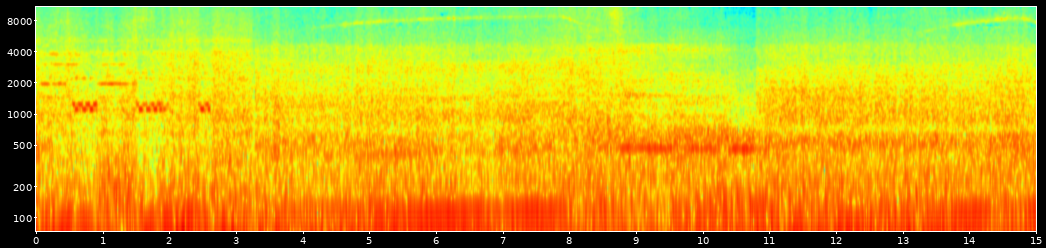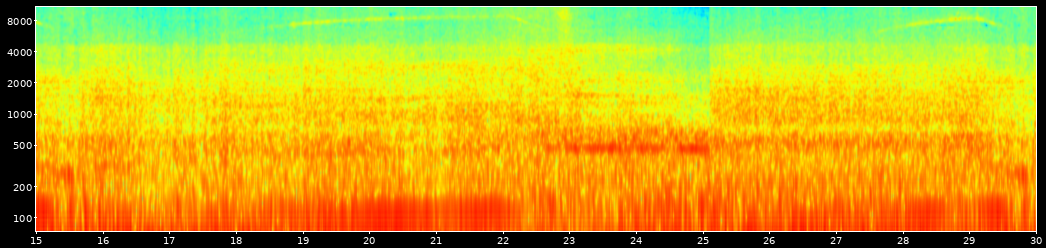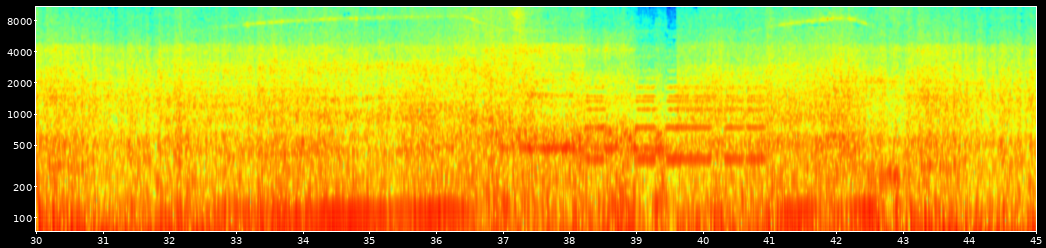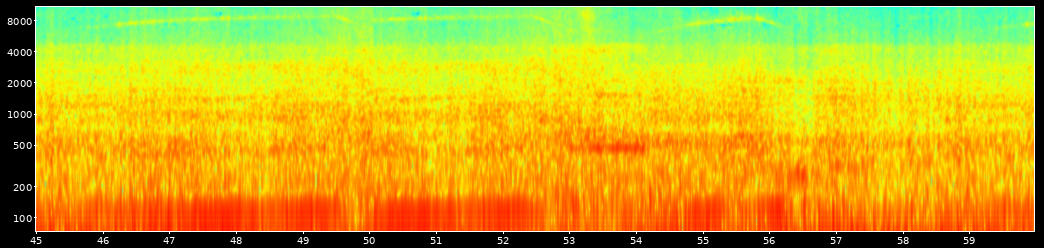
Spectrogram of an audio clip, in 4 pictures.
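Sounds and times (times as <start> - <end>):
heavy truck engine running: 0.0 - 59.9
short horn tone: 8.7 - 10.9, 23.0 - 25.1, 37.3 - 41.8.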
